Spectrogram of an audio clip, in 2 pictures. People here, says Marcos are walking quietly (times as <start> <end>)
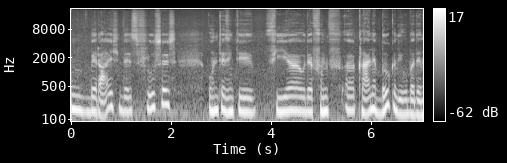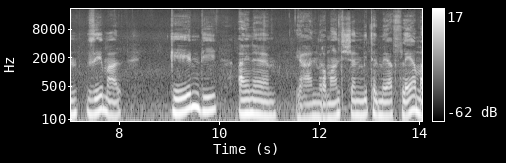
9.0 14.0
